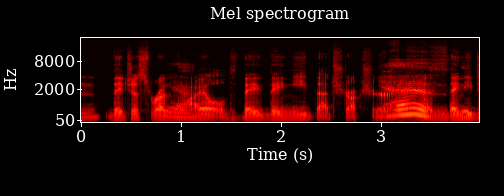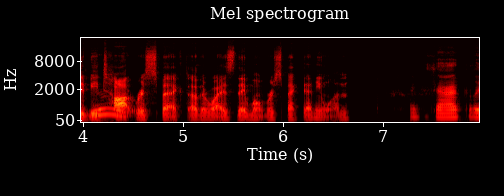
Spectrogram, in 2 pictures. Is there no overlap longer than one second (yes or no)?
no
